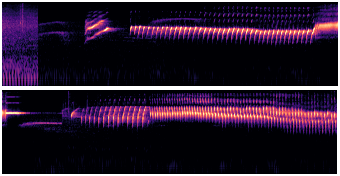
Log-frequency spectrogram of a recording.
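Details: Singing canary meant as a learning model for young canaries: long fast buzzy trills at steady high pitch, a short whistled note, then a sustained rapid rattling trill with slight falling pitch.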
